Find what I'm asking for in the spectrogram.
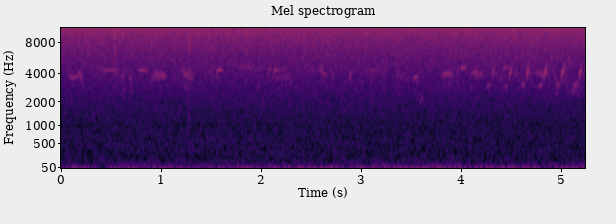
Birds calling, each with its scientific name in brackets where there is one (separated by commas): Hawaii Amakihi (Chlorodrepanis virens), Eurasian Skylark (Alauda arvensis)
